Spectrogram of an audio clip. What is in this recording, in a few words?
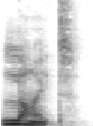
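"light", English, British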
